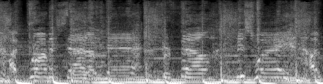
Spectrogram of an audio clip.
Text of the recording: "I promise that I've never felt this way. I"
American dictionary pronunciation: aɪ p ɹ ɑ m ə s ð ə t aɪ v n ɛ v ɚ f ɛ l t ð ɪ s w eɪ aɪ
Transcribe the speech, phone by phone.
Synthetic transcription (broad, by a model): aɪ p ɹ ɑ m ə s ð ə t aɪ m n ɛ p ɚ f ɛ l ð ɪ s w eɪ aɪ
